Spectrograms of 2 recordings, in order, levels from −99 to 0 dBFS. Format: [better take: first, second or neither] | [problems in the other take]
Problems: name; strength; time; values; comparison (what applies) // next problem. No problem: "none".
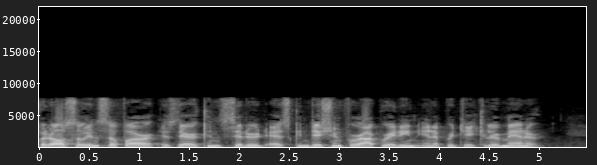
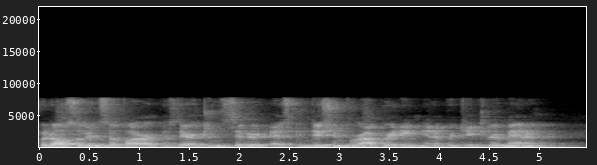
first | room echo; dies away in 0.9 s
